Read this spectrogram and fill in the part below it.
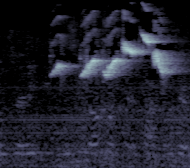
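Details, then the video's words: Double-collared seedeater from a breeder's birds, singing in the tui tui zel zel style: about one and a half seconds of bright, high twittering with slurred whistled notes rising and falling, no other clear sounds. "COLEIRA TUI TUI ZEL ZEL"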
